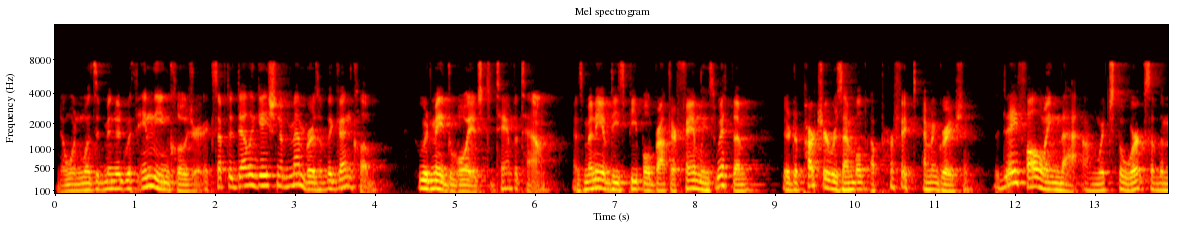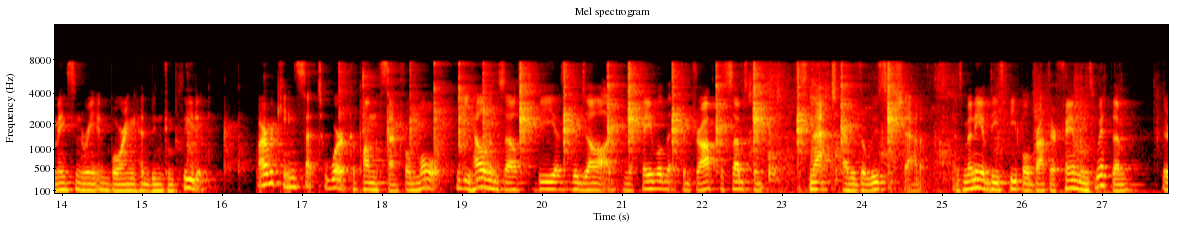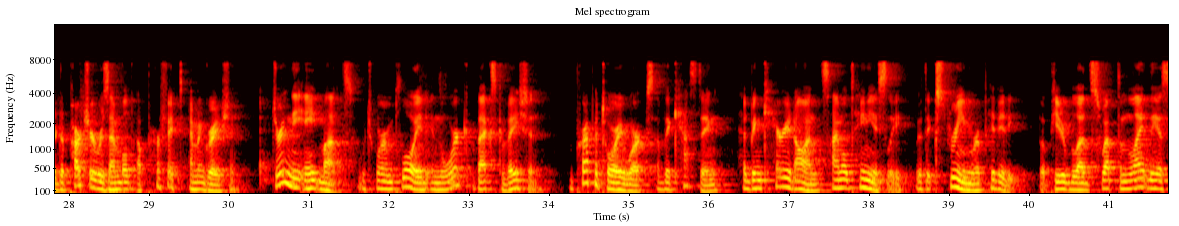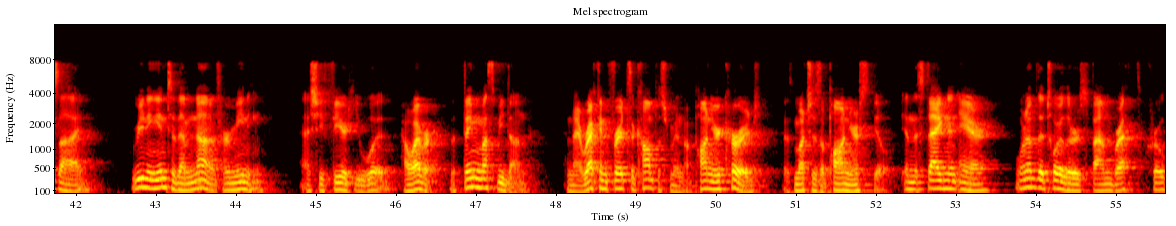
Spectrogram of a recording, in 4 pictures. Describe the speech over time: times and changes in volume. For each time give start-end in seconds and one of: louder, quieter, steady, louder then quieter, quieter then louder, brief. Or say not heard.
0.0-55.5 steady.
